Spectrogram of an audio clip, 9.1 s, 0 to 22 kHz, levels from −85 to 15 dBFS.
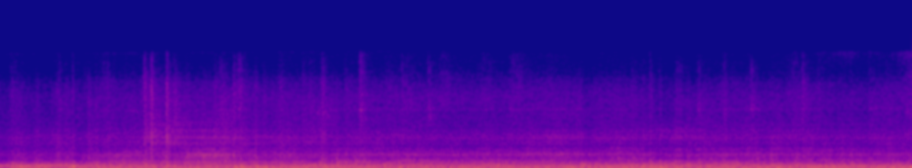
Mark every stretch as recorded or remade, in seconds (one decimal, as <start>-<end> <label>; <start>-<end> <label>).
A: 0.0-6.8 recorded; 6.8-8.1 remade; 8.1-9.1 recorded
